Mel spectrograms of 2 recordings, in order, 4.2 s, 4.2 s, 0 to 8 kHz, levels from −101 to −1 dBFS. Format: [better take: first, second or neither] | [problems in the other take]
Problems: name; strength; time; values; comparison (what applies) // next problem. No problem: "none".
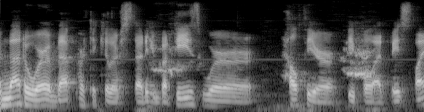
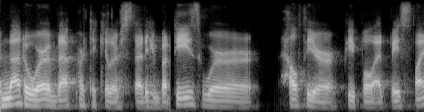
second | noise reduction (classical method log-MMSE)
